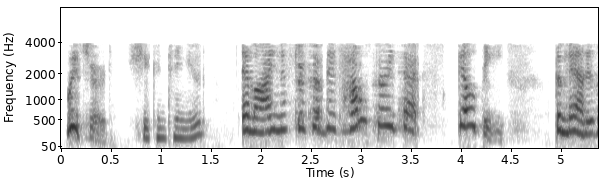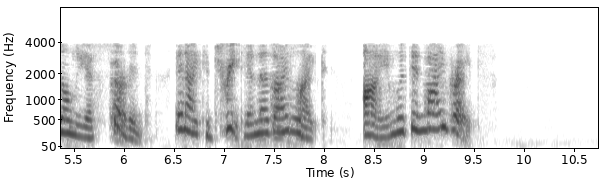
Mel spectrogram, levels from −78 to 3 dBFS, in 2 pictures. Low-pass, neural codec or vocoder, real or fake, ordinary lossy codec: 7.2 kHz; codec, 44.1 kHz, 2.6 kbps, DAC; fake; AAC, 16 kbps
